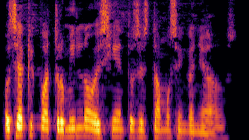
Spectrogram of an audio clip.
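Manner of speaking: low, soft grumble to himself; sceptical aside. Retold or imitated. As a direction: drop low and quiet, doubting the whole crowd. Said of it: "y yo decía".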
